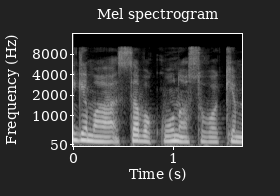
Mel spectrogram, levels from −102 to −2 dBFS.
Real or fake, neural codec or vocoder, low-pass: real; none; 9.9 kHz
